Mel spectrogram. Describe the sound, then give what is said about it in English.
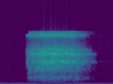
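A person exhaling deeply: a single breathy, airy exhale of about one and a half seconds that fades out at the end, heard alone. “I want you to take a deep breath, but I don't want you to take a deep breath in. I want you to exhale first.”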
